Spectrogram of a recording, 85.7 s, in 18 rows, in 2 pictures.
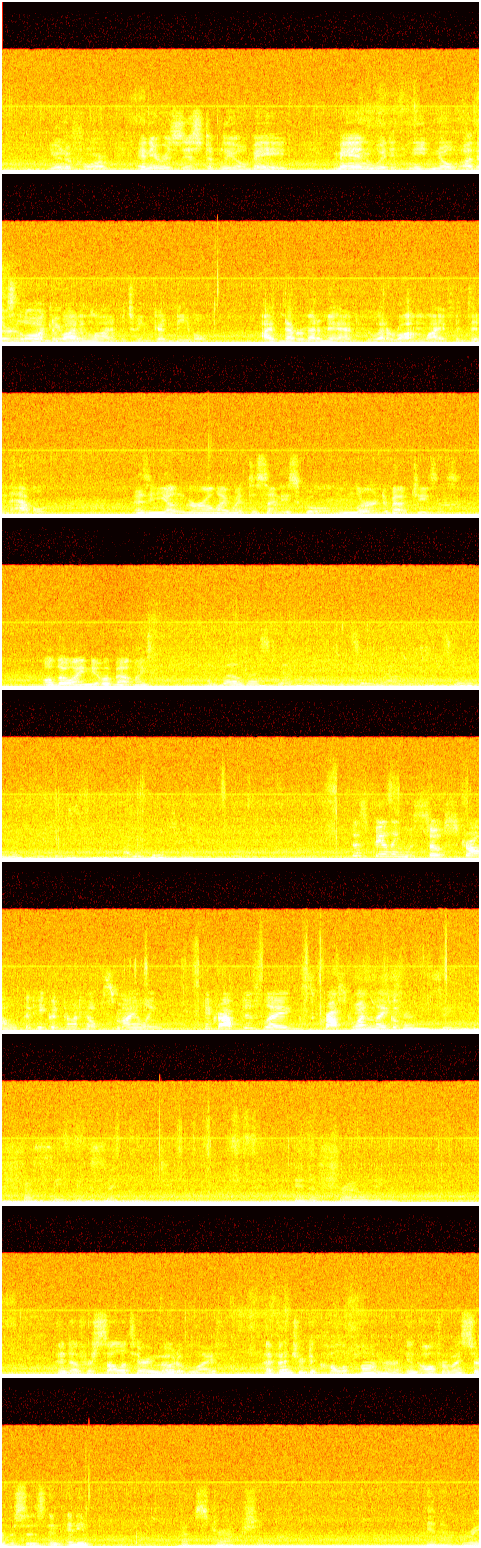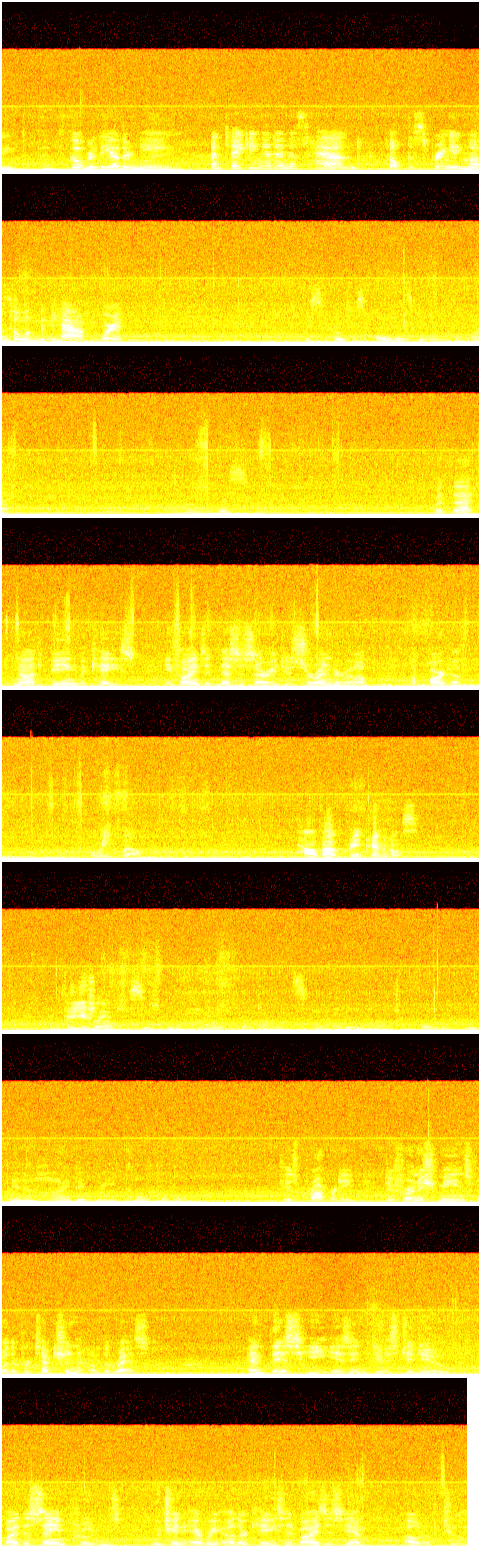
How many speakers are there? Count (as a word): seven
